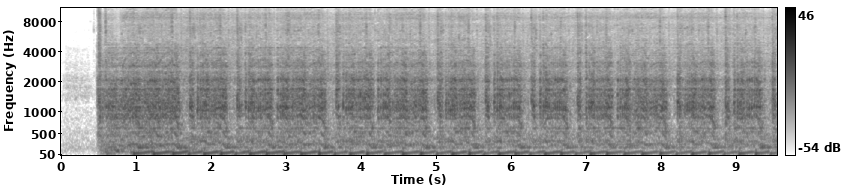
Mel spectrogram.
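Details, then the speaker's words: International 285 4x4 diesel tractor (title says 284), revived after sitting, cylinders previously filled with ATF: catches at once and settles into a fast even clatter with steady low beat and some rattle; runs well, white and black smoke from burning ATF. "I'd say it runs pretty good. All that white and black smoke is definitely from the ATF."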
